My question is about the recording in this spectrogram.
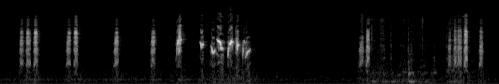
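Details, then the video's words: Bulbul song for teaching young birds: a series of short, sharp chirps spaced about half a second apart, then a quick burst of warbling whistled notes, a pause, and more clipped chirps. "تغريد صافي يفيد اذا عندك بلابل صغار او بلبل ميغرد"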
